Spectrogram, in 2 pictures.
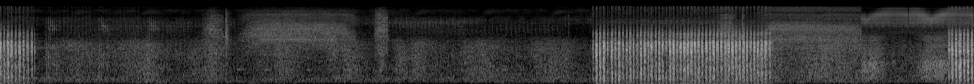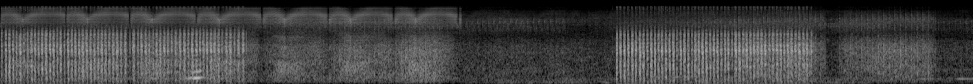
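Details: Small Alpine Bush-cricket, Anonconotus alpinus, in Boltigen, Switzerland, on 6 September 2023, giving buzzy broadband bursts of two to five seconds with quieter rapid ticking between them.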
